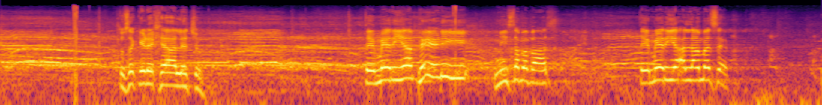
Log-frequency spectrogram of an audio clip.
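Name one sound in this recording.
A man chants a mournful lament loudly through a microphone.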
